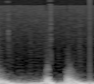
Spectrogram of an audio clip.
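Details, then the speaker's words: Normal heart sounds of a female Pomeranian through a stethoscope: low dull thumps, similar to a human heartbeat; a common heartbeat heard when evaluating an animal's heart. "It's a very common heartbeat that we hear when listening to and evaluating the health of an animal's heart."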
